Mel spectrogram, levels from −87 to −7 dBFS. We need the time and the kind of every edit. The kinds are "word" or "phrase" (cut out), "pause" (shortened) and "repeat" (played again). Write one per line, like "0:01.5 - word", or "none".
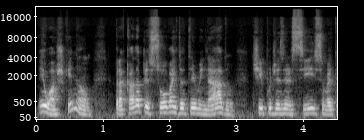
0:01.1 - word
0:02.1 - phrase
